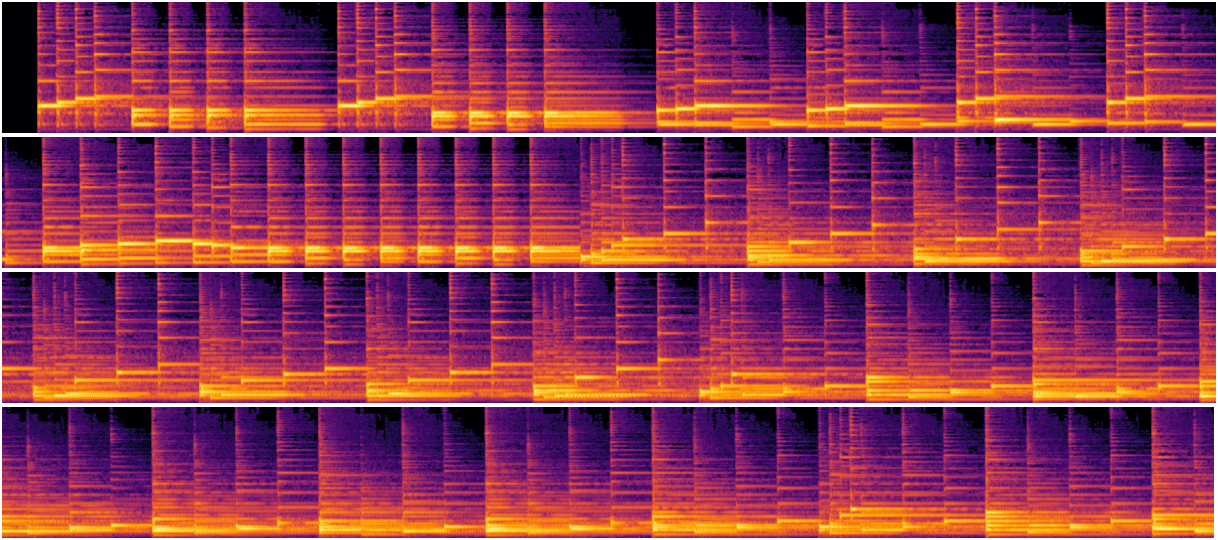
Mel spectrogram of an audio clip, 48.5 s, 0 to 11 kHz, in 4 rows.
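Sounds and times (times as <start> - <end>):
concert harp: 0.4 - 48.5.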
